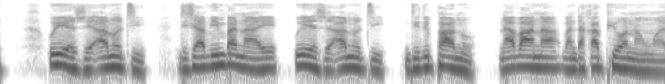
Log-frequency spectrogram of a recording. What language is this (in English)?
Shona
